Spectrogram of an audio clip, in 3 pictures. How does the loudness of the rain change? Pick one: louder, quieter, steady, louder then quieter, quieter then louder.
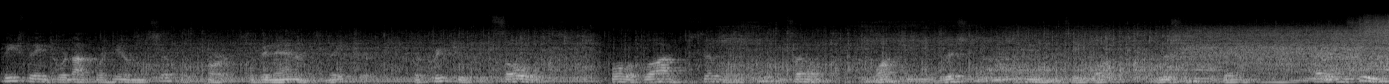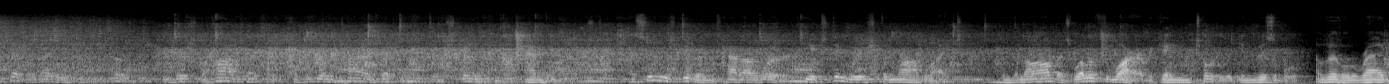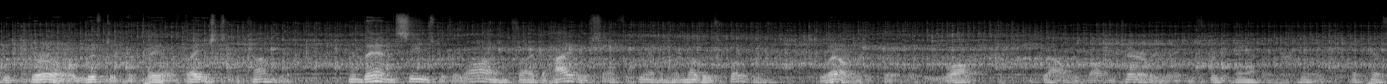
louder then quieter.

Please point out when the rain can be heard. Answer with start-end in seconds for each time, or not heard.
0.1-27.0.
